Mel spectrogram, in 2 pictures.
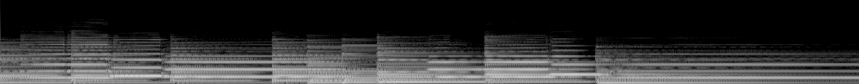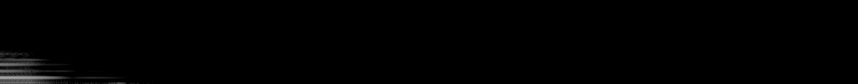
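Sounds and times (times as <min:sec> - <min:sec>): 
multiple saxophones: 0:00.1 - 0:09.2.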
